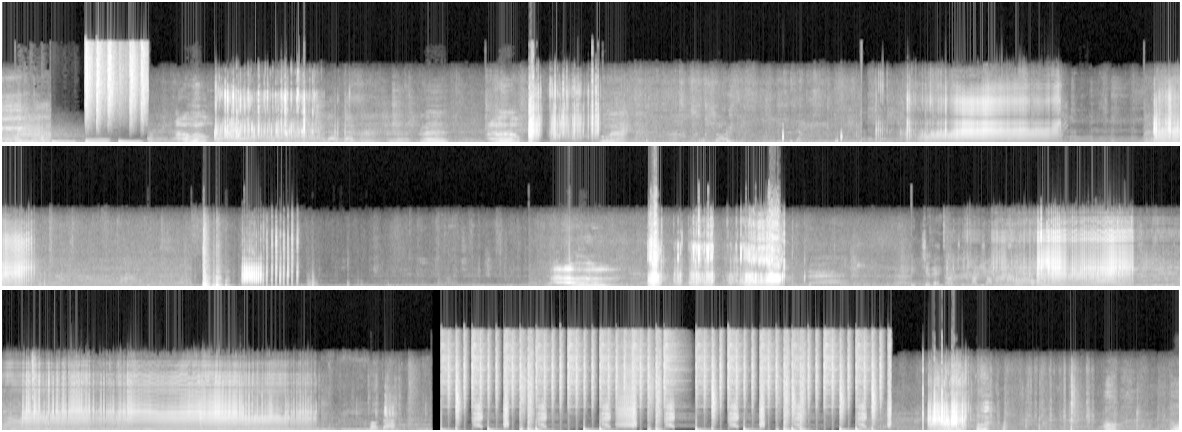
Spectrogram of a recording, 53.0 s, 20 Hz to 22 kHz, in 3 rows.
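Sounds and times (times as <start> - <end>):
fart noise toy: 3.2 - 5.0, 7.9 - 9.1, 13.0 - 16.0, 17.2 - 18.4, 21.2 - 22.2, 27.4 - 29.6, 32.5 - 40.2, 49.2 - 50.2.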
